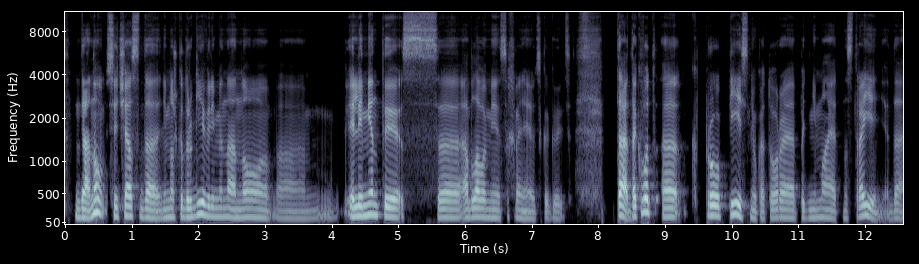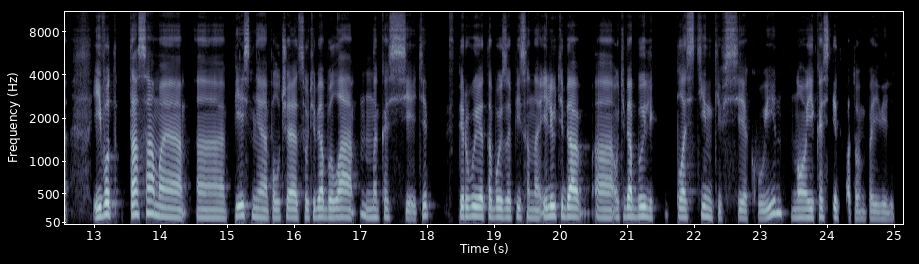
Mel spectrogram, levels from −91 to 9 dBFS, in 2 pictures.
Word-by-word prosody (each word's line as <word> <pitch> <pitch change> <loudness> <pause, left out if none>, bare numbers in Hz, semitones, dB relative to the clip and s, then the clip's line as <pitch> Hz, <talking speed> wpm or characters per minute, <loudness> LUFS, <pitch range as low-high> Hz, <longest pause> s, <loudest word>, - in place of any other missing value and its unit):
Да, 130 -3 +5
ну 200 -1 +6
сейчас 150 0 +2
да, 125 -4 +2
немножко 135 +3 -3
другие 155 +7 +4
времена, 140 -2 -1
но, 125 -2 -2
ам, 110 - -13
элементы 150 -1 +5
с, - - -3
э, 125 -1 +1
облавами 130 -1 0
сохраняются, 115 -3 -8
как - - -11
говорится. - - -13 0.7
Да, - - +9
так 145 +1 +3
вот, 210 0 +6
э, 135 0 +3 0.4
про 155 -2 +6
песню, 155 -6 0
которая 120 +1 -3
поднимает 125 0 -7
настроение, 140 -1 -2
да. 110 +1 -8 0.4
И 140 - +4
вот 175 +2 +3
та 175 +1 +5
самая, 155 -5 0
а, 125 -2 -4
песня 145 -5 -1
получается 125 0 -2
у - - -3
тебя 135 +2 0
была 135 +6 -1
на 130 -7 -7
кассете 125 +1 -6 0.3
впервые 145 0 +1
тобой 135 -1 -1
записана 130 -1 -5
или 140 +5 +2
у 155 - +5
тебя, 145 +2 +3 0.2
а, 125 -2 -2
у 130 - -7
тебя 140 0 +2
были 140 -2 -1 0.3
пластинки 135 -1 -4
все 120 +1 -7
Queen, 150 - -4
но 130 0 -2
и 125 -1 -2
кассеты 135 -1 -5
потом 110 -1 -10
появились? 110 -2 -9
130 Hz, 135 wpm, -21 LUFS, 125-145 Hz, 0.7 s, Да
